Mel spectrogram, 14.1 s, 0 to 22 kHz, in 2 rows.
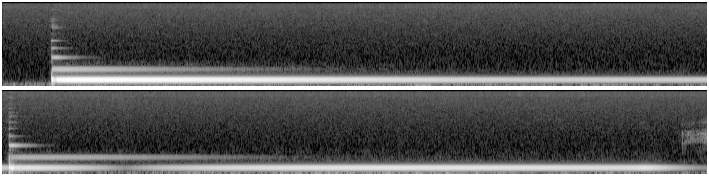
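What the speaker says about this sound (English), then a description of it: "You can just play a little crystal bowl right there, clean out those adrenals" A 12-inch D sharp crystal singing bowl is struck twice, several seconds apart, each time producing a pure, steady ringing tone that sustains and swells softly, close and alone with no voices.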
